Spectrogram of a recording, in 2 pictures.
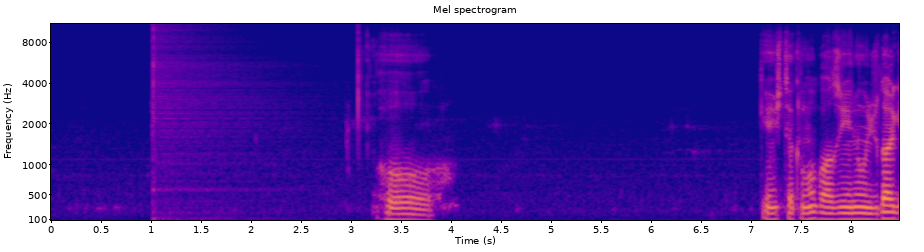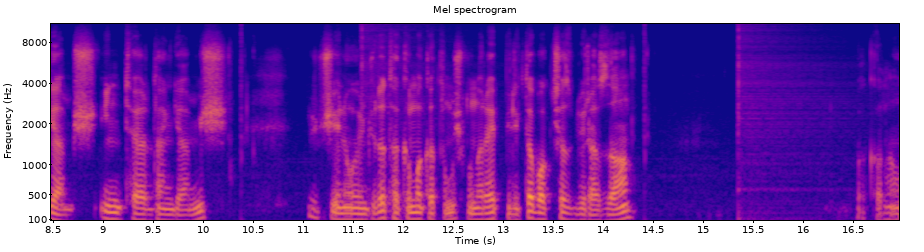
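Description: A game menu makes a short swooshing chime as it opens.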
